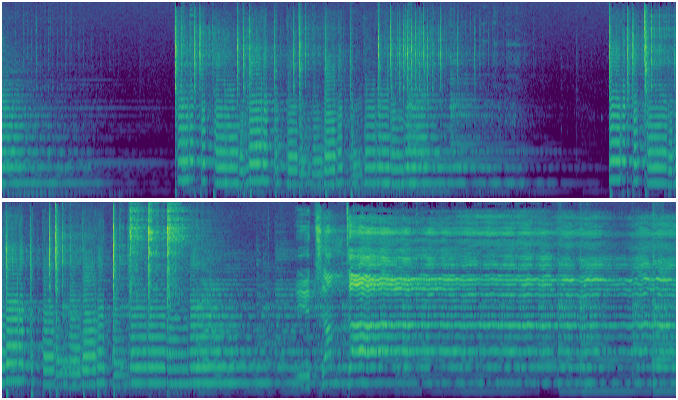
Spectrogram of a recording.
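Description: A voice sings live over sustained brass accompaniment, the music loud and close, with brief breaks in the sound near three and nine seconds before the playing resumes.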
